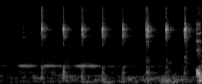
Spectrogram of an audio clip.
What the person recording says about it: It sounds almost plastic. It's hollow.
